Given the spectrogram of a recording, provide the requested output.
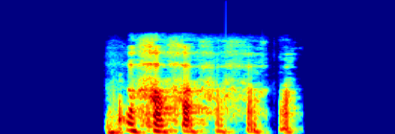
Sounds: Laughter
